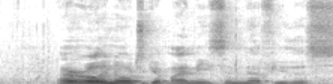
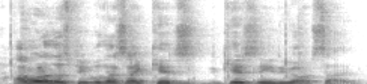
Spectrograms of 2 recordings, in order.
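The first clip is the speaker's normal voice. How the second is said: emphatic rant; 8 semitones higher, 8 dB louder than usual. Real, not acted. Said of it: "I am one of those people".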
